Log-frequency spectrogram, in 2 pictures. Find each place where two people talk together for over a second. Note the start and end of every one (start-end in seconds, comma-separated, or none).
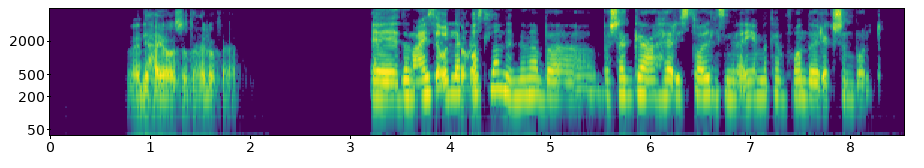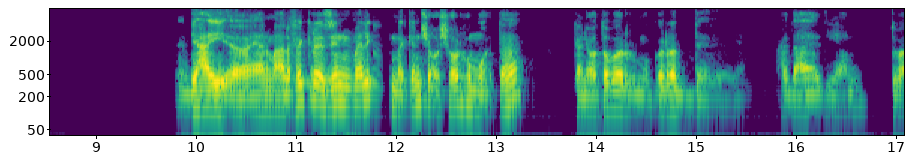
none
